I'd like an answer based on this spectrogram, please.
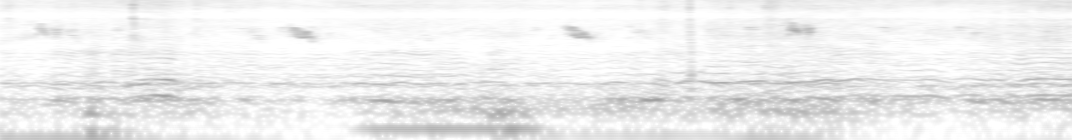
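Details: Short stretch of worker honey bee traffic at a feral colony, an even, low droning buzz with a bright overtone band and a few faint high chirps above.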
